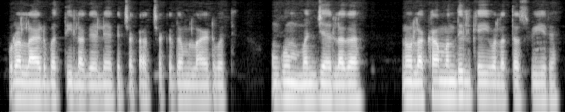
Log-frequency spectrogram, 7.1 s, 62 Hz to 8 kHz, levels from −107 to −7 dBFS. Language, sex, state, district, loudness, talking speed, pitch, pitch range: Magahi, male, Bihar, Gaya, -18 LUFS, 180 wpm, 110 Hz, 105-115 Hz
